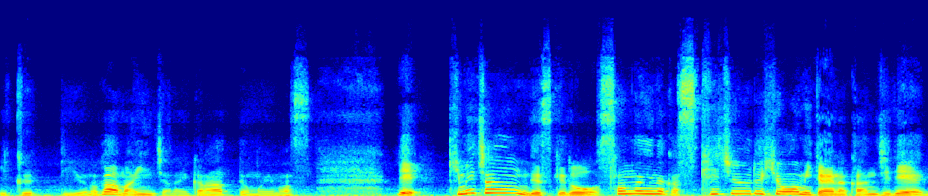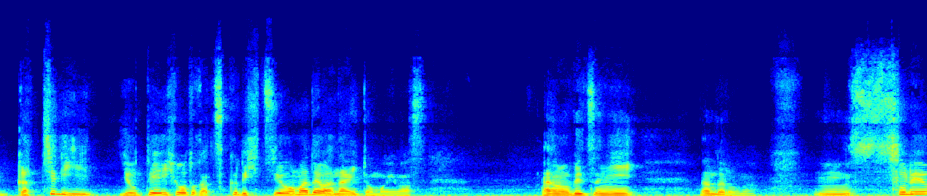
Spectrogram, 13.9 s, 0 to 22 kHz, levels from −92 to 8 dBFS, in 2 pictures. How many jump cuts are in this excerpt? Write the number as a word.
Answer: one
